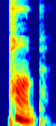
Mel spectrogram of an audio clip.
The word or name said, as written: pomp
